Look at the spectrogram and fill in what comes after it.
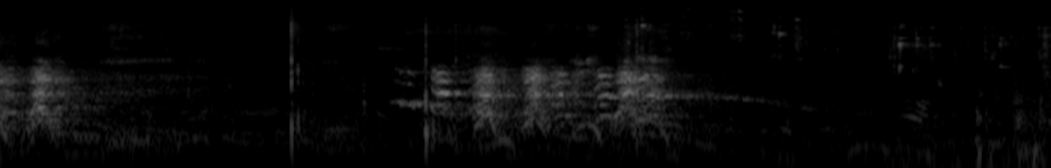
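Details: Gyn-Yuu, a Giant Schnauzer in protection work training for IPO, lets out a rapid run of gruff barks in the first four seconds, with sharp cracks and a handler's voice nearby, then quieter sounds.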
